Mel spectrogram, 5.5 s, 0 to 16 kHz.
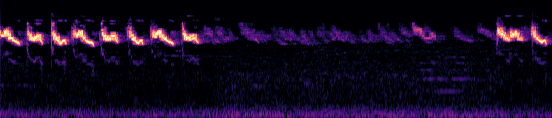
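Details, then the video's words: Vietnamese artisans' white-eye in "líu" song: eight loud, evenly spaced, high descending whistles in under two seconds, soft faint twittering, then two more strong notes, in a quiet setting. "KHUYÊN LÍU HAY NHẤT 2019"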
